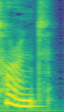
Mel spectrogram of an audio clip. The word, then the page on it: torrent: British English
